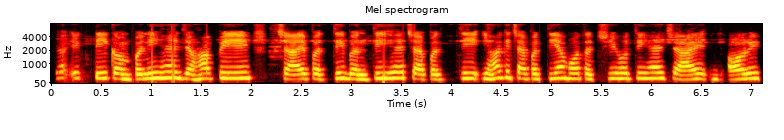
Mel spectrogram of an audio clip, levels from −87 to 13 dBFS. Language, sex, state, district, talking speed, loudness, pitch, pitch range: Hindi, female, Uttar Pradesh, Varanasi, 195 wpm, -12 LUFS, 265 Hz, 245-280 Hz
